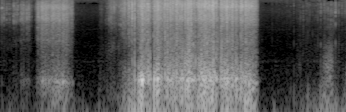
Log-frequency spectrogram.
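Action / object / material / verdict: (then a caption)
scrape / bamboo toothbrush with nylon bristles / nylon / none. Fingertips rub the white nylon bristles of a small bamboo toothbrush, making a dry, scratchy rustle. A short soft burst is followed by a longer, denser stretch of bristly scraping with a faint low tone, then it trails off into quieter brushes.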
